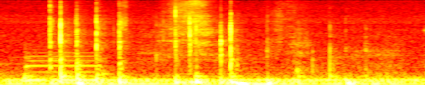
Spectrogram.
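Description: Typing on a computer keyboard: an irregular run of key clicks through the first second and a half, thinning out towards the end.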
